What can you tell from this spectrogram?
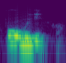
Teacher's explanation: tenemos ahí el énfasis en la U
